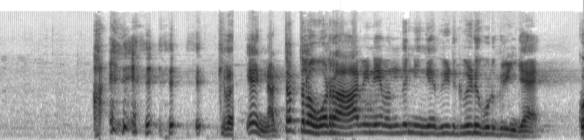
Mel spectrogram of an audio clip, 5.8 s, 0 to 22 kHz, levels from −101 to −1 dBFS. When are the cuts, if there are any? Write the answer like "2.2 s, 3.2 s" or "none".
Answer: 2.4 s

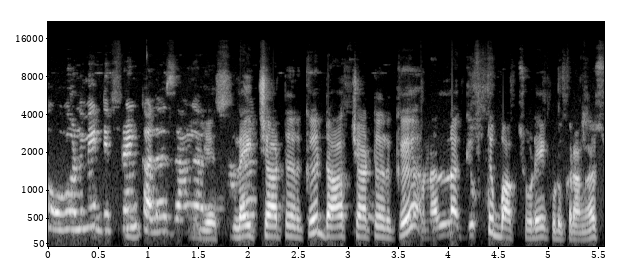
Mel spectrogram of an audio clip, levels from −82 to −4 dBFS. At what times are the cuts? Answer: 3.7 s

